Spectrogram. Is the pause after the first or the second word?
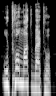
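second. The pause comes after the second word.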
